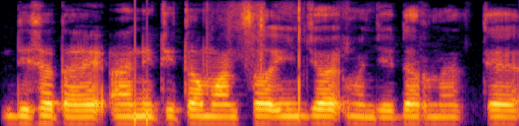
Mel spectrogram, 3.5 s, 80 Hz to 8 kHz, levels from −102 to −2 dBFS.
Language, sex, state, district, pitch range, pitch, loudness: Marathi, male, Maharashtra, Dhule, 120-125 Hz, 125 Hz, -16 LUFS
